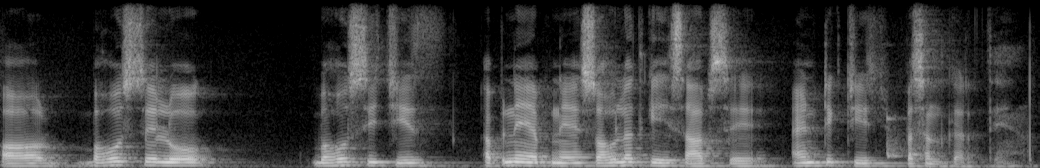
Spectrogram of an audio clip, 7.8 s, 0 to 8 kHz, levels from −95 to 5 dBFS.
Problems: none marked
